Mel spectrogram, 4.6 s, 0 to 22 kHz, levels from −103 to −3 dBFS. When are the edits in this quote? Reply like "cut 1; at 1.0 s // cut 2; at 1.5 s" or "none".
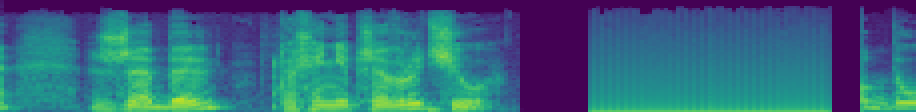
none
